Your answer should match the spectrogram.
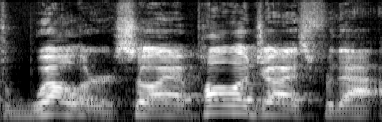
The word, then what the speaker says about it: Weller: think I called them wheeler when we did our walk around at Home Depot I think it's pronounced Weller so I apologize for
